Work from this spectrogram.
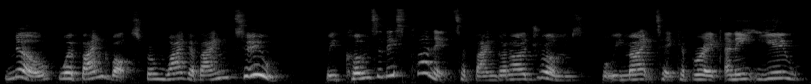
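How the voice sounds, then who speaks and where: A brash, hungry alien robot drummer from a storybook, acted by a woman. It declares itself boldly in a high, animated voice. The sound is echoey. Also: a little slow. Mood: brash, menacing. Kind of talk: children's storybook reading.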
